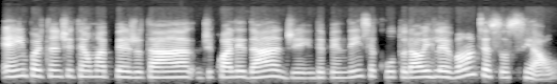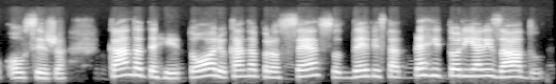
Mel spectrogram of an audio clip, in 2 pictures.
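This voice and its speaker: A woman giving an earnest, deliberately paced talk as a panelist at an online meeting, slowing down so interpreters can follow. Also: on the high side, a bit bright, no echo, muffled recording. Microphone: video call.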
